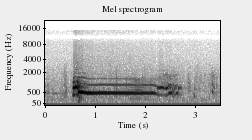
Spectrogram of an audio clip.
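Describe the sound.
A dog howls while pulling at its leash on a warm night. It gives one long, steady howl that holds its pitch, then breaks into a wavering, unsteady tail and trails off into soft whimpers.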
